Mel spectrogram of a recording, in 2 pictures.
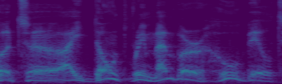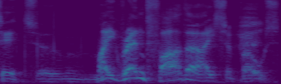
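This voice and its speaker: A man speaks slowly in a put-on character voice. The voice is raspy, and the pace is fairly slow. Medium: video game. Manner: slow, solemn.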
